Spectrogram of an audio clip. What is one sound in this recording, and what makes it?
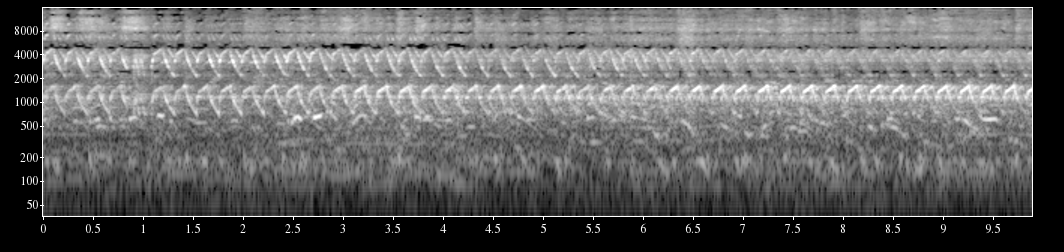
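An ambulance siren yelps rapidly close by.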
